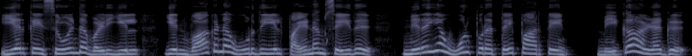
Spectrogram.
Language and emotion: Tamil, happy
